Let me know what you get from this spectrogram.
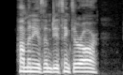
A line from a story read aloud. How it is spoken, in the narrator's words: she asked, glancing nervously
